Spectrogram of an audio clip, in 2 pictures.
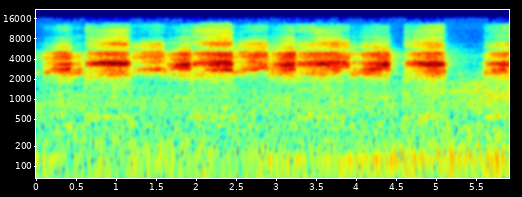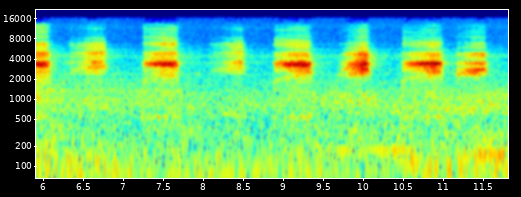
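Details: Begging barn owl chicks waiting for their dinner: loud, rapid run of harsh snoring hisses, more than one per second, overlapping at first, then spaced and steady.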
